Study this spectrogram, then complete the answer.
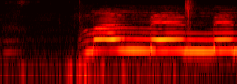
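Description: A voice imitates a cat, giving a drawn-out, close-up meow that wavers in pitch.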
